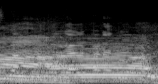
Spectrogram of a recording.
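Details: Sahiwal cattle at a Comilla cattle market, Bangladesh, 1 October 2024. A single steady, droning moo holds briefly at an even pitch, with market noise behind it.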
